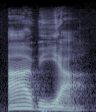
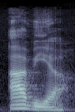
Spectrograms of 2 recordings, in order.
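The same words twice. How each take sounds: First: The final vowel is a full open a. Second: The final vowel is a weak, reduced sound. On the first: The speaker calls it wrong. "If the sound wouldn't change, would be avia. It would sound like this, but we do not say like this" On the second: The speaker calls it right. "We say avia"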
